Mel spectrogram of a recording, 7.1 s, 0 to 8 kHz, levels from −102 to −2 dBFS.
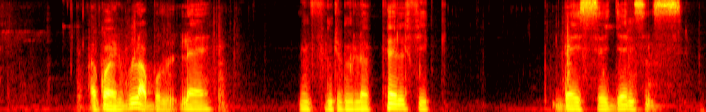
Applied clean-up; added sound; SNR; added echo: neural mask model RNNoise.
